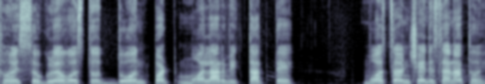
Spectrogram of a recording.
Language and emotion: Goan Konkani, disgusted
